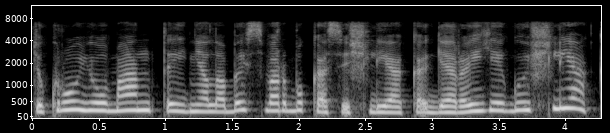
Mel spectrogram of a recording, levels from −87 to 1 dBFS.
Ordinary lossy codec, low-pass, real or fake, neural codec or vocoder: AAC, 64 kbps; 7.2 kHz; real; none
